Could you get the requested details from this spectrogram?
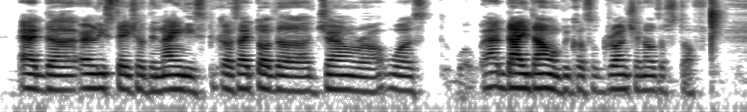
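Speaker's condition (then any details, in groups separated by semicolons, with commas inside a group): No condition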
